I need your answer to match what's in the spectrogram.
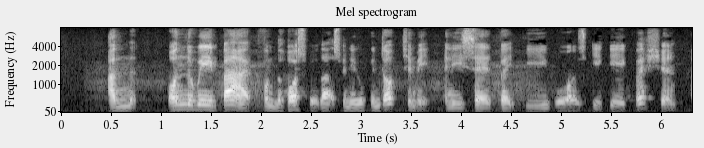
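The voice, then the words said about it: Appealing regional accent. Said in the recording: “I could listen to your accent all fucking day ... those accents are fucking awesome”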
